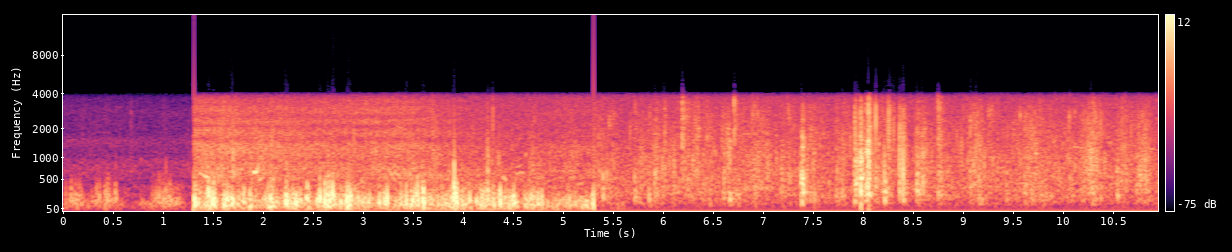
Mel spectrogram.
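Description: Hikers' footsteps crunching irregularly on a dry dirt-and-gravel trail, starting suddenly about a second in. Wind rumbles on the microphone until about five seconds in.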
